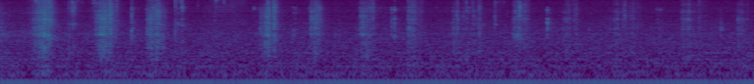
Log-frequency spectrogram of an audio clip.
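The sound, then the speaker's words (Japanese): Crunchy bites into dry, uncooked curry-flavoured instant chicken ramen, heard as many crisp, crackling snaps in quick succession over a low, steady hum. “これをそのままかじるってことねじゃ食べますいただきます”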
